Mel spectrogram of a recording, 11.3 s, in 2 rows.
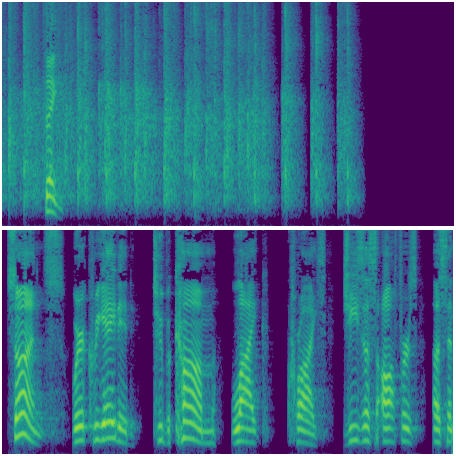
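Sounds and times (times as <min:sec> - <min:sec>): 
audience clapping: 0:00.0 - 0:04.6
speech: 0:00.6 - 0:00.9, 0:05.8 - 0:11.2.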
